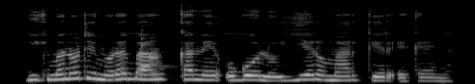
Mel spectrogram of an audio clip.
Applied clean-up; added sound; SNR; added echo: neural mask model RNNoise.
